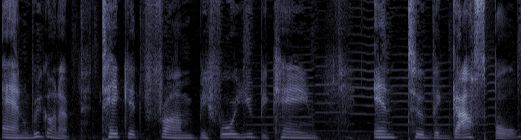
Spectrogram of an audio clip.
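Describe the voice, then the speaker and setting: A woman's voice: low-pitched, a little slow, a bit bright, faint music behind. Enthusiastic woman hosting a gospel talk show. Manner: enthusiastic, affirming, repeats phrases. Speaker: host.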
